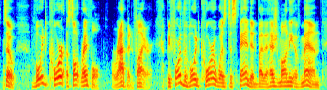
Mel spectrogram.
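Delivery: ordinary delivery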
